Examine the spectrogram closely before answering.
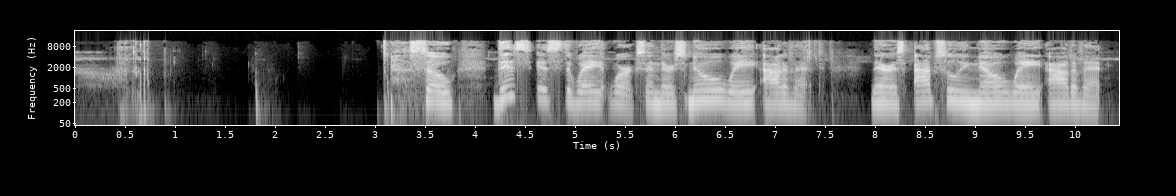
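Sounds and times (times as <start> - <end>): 
sipping tea: 0.2 - 1.5
speech: 3.5 - 10.3.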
